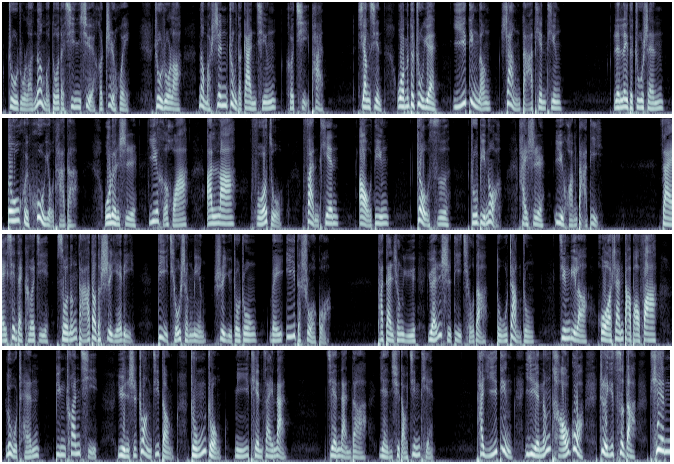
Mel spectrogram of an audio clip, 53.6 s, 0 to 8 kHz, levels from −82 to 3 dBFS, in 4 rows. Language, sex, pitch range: Chinese, female, 150-205 Hz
